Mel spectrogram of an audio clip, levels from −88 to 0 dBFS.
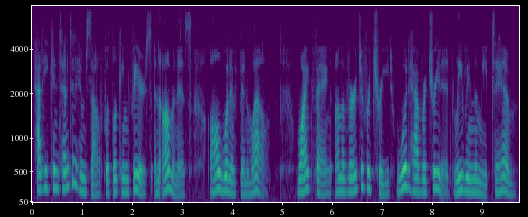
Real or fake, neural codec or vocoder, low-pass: real; none; 7.2 kHz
